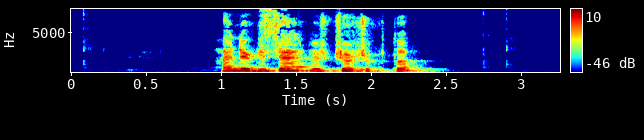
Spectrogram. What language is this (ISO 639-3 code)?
tur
